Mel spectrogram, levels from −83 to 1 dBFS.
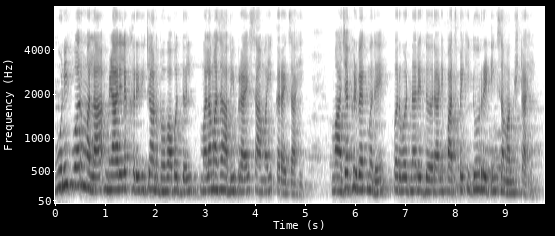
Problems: constant background noise, background conversations at intervals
